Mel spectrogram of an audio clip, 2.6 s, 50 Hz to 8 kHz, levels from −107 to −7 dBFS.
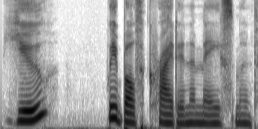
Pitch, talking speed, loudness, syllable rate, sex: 175 Hz, 140 wpm, -19 LUFS, 4.7 syllables/s, female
